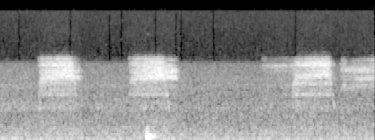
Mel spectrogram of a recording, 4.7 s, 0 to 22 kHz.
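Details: Owl at a nest at night, March 24, 2016, 1:00 AM, where a gopher is brought as prey; a few drawn-out breathy screeches with a brief low knock between them.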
